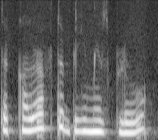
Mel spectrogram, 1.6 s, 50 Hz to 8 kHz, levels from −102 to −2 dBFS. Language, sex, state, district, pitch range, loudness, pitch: English, female, Assam, Kamrup Metropolitan, 235-275 Hz, -12 LUFS, 245 Hz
